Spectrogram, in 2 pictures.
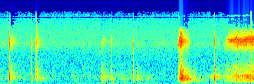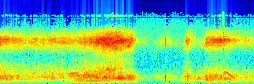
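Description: A few sharp clicks and a thud like a door, then a car engine catches and revs up, rising in pitch as it pulls away, fairly loud before settling.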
